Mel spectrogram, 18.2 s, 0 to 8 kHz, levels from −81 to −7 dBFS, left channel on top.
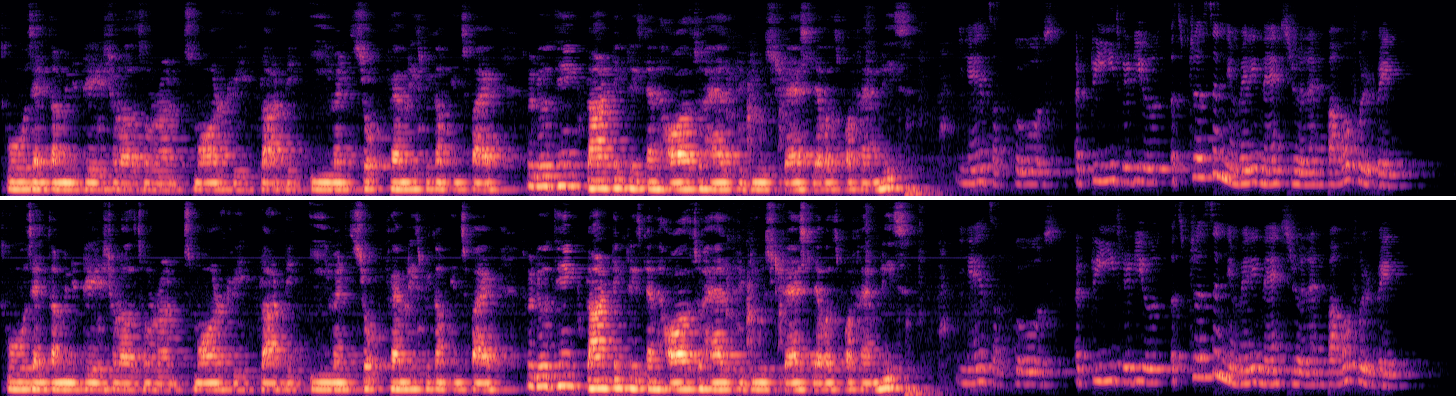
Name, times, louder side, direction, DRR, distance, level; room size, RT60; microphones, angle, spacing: voice 1, 0.1-6.2 6.6-11.4, right 1 dB, 50° right, 1 dB, 1.5 m, -21 dB
voice 2, 11.9-13.2 13.4-17.4, equal, 25° left, -5 dB, 3.3 m, -32 dB
20.0 x 7.4 x 3.2 m, 0.85 s
head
